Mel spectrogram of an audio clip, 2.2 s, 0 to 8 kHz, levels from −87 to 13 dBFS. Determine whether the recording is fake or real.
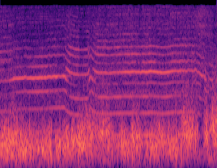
real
